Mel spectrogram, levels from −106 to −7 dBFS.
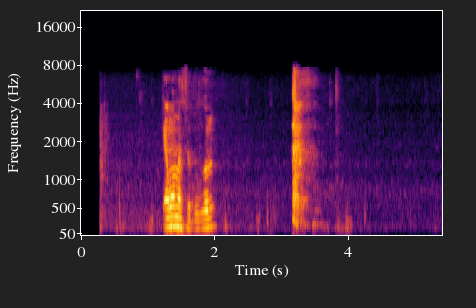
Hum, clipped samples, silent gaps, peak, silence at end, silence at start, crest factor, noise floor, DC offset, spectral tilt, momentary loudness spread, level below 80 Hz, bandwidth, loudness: none; under 0.1%; none; -2 dBFS; 2.05 s; 1.25 s; 22 dB; -73 dBFS; under 0.1%; -5.5 dB/octave; 13 LU; -60 dBFS; 8 kHz; -19 LUFS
